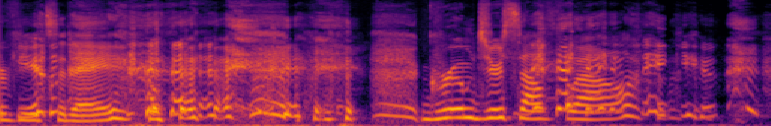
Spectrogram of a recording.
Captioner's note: laughter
